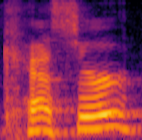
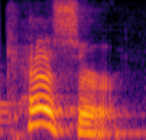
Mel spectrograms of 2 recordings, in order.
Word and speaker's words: Caesar: It would have been pronounced Kesser with a K as in Kaiser, but the C went soft later in Latin. So we have Kesser.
